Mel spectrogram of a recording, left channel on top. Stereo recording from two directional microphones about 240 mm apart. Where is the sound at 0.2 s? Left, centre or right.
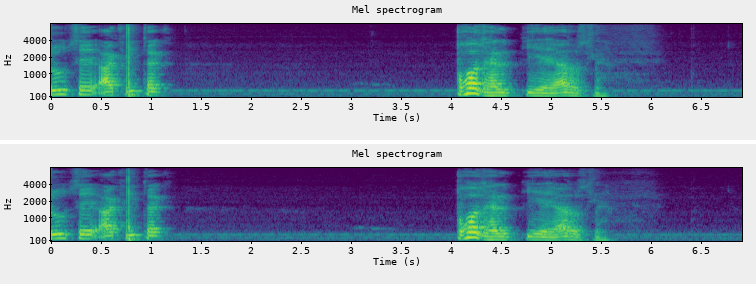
Left.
